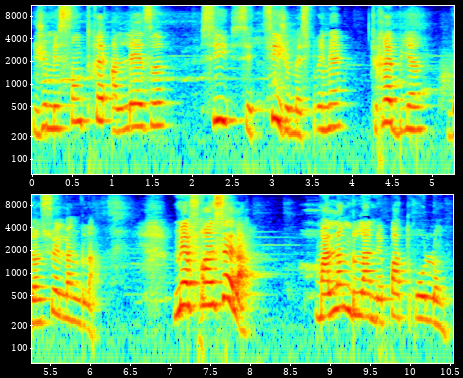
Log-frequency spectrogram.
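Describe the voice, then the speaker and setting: A woman from Guinea with a Guinean French accent, Susu her first language, talking to her fans in an impassioned vlog, her voice often rising into loud, forceful outbursts. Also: sits high, animated, slow. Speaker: vlogger addressing her fans. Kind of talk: impassioned monologue to camera.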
